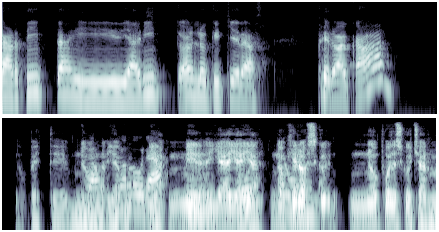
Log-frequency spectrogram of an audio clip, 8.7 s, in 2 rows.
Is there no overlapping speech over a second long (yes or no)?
no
